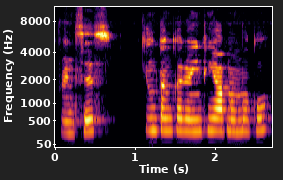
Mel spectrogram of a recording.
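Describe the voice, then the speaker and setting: Woman doing a soothing gentle friend, high voice, muffled audio. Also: moderate pace, natural voice. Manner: calm, reassuring. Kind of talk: fan fiction reading. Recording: muffled lo-fi recording.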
